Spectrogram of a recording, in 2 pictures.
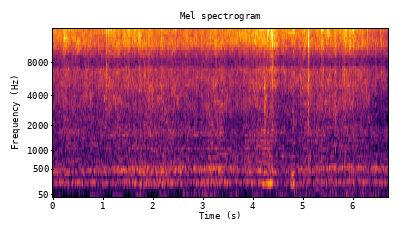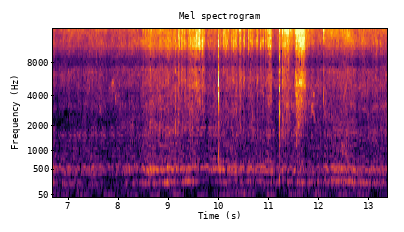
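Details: Worker bees streaming in and out of a feral honey bee colony, the hive's steady humming drone holding evenly throughout, overlaid with occasional close passing buzzes.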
